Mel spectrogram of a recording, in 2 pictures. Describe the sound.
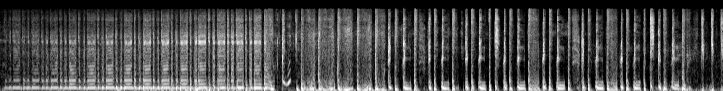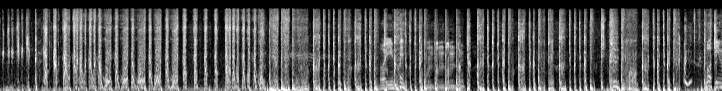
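A beatboxer imitates techno with the mouth: a steady buzzing synth-like hum opens, then dense, fast, loud percussive beats and clicks drive on continuously, with no talking.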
